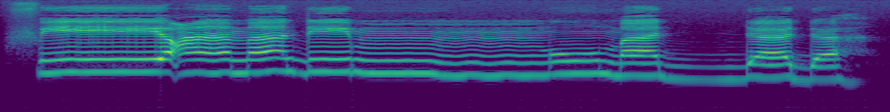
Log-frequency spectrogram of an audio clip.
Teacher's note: Fi mad tabi'i karena ada ya sukun, sebelumnya ada kasroh, dibacanya panjang 2 harokat.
